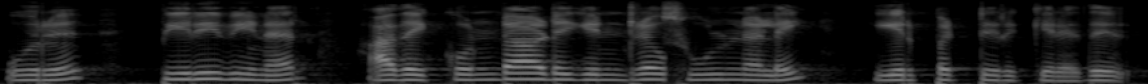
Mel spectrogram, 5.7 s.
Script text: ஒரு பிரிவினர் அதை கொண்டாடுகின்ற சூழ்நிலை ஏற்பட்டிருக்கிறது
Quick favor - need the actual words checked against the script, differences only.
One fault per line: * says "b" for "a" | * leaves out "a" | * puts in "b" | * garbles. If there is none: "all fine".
all fine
